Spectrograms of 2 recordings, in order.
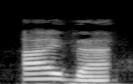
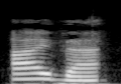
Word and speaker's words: either: Okay, so in the British pronunciation, we heard Either. What do we heard? Either. We listen to the pronunciation as either, right? So what is the difference? That is either and either. These are both possible, okay? E-I-D-H-E-R can be either as well as either. So in British it's either. In American it is either.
